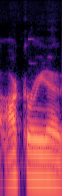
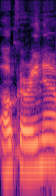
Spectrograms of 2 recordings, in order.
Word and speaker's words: ocarina: pronouncing it because uh ocarina is how the italians the creator of the instrument they pronounce it ocarina which means that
